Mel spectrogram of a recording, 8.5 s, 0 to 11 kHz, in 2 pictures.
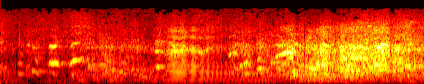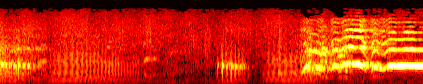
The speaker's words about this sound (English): Quiet. It's just a chicken crowing. Crowing? It's 3 o'clock in the morning. They're not supposed to crow until about 7. Oh, now I get it. The chicken's still on California time.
